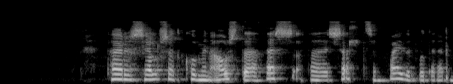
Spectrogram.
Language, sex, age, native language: Icelandic, female, 40-49, Icelandic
